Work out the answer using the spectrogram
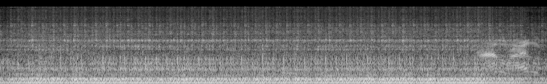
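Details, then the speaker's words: Original 1968 Camaro Z28 with a 302 DZ-block V8, solid lifters, about 40,000 miles: steady idle with fast, even ticking valvetrain clatter over the exhaust rumble and the air injection reactor pump buzzing; normal solid-lifter chatter. "I heard it right yeah CL clad rattle rattle camel hump head right there"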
